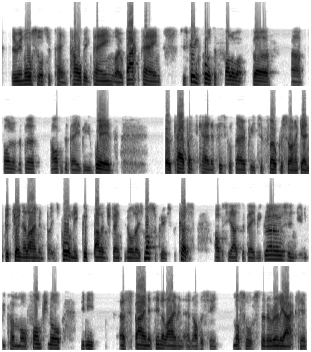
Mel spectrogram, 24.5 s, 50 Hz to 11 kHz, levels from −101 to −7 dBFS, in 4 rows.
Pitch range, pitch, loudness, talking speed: 110-135 Hz, 120 Hz, -13 LUFS, 190 wpm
